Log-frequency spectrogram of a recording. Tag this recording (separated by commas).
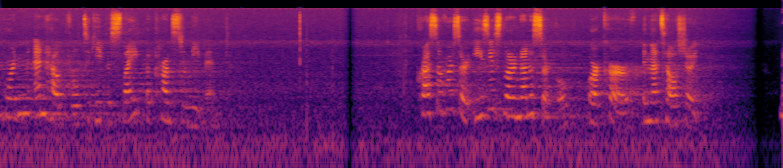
inside a large room or hall, Speech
